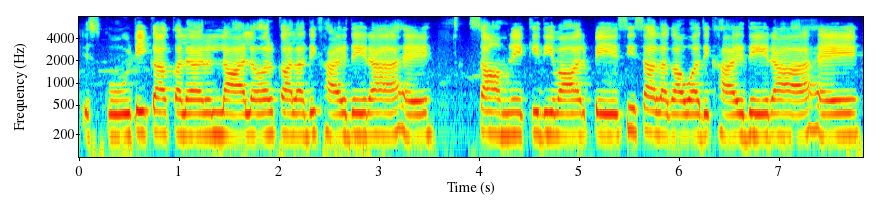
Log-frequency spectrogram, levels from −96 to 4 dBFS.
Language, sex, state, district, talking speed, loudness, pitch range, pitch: Hindi, female, Bihar, Kaimur, 160 wpm, -14 LUFS, 195-205 Hz, 200 Hz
